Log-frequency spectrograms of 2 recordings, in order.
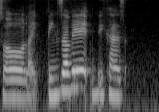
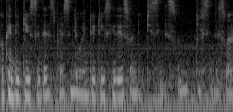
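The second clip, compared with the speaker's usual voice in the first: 1 whispered; 13 dB quieter, much faster than usual. Retold or imitated. Teacher questioning each kid.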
